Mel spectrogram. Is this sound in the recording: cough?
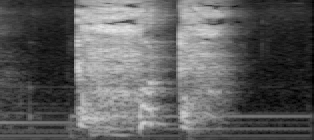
yes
